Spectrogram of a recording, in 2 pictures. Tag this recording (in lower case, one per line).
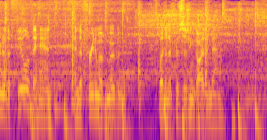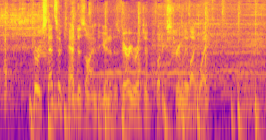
tools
